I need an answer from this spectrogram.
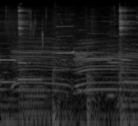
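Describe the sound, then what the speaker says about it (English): Sheep bleating at a sheepfold in the medieval game Kingdom Come: Deliverance, a few wavering calls rising over a steady low ambient hum, close and moderately loud. "Right, we're at the sheepfold."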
